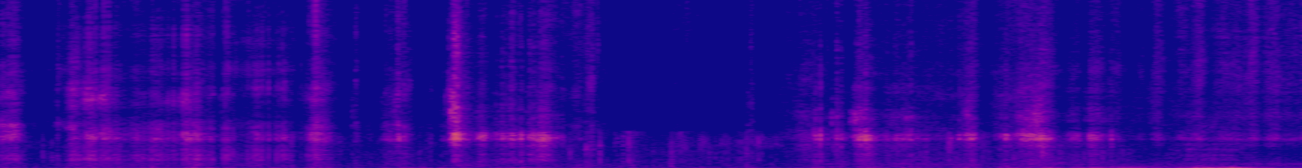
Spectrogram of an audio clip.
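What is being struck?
Glass coffee jar with ribbed plastic screw lid.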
